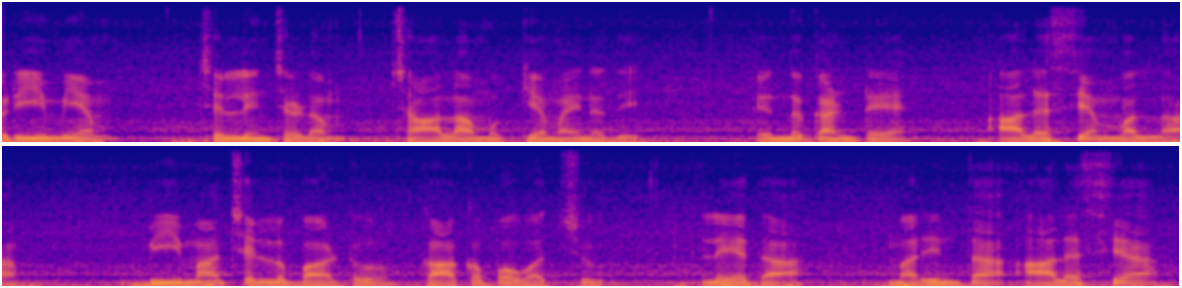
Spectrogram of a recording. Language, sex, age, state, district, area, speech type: Telugu, male, 18-30, Andhra Pradesh, Kadapa, urban, spontaneous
